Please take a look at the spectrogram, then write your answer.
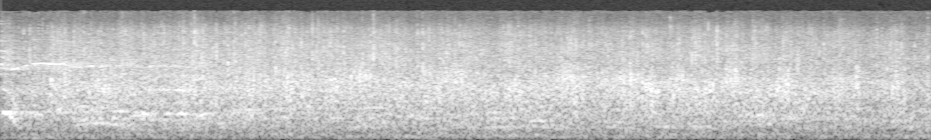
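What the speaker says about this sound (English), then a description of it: "Please give them a round of applause." Sustained audience applause fills a university engineering commencement ceremony, a dense, steady wash of many hands clapping at moderate distance for the valedictorian and speaker, with no talk over it.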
